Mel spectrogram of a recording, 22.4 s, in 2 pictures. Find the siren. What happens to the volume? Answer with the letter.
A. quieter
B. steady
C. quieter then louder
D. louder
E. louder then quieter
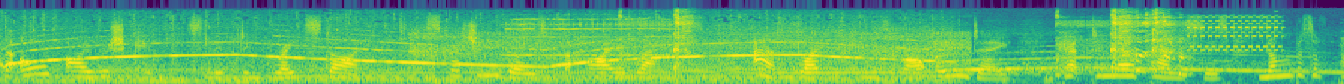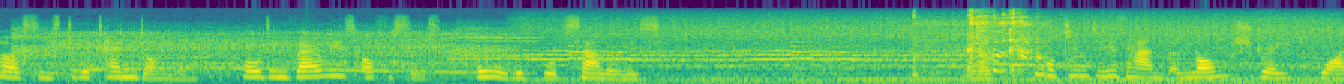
A.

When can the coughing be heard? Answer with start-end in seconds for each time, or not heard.
5.2-5.8, 8.8-9.9, 18.8-20.0.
